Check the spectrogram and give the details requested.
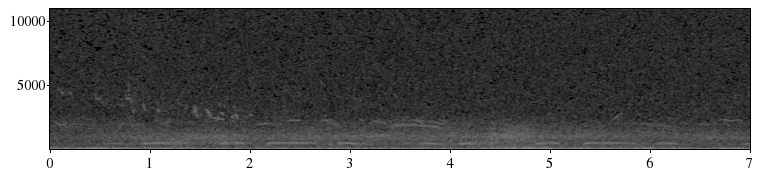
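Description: A bird cooing in repeated low phrases, one longer note in each, over faint higher chirps from small birds and a steady low rumble.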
